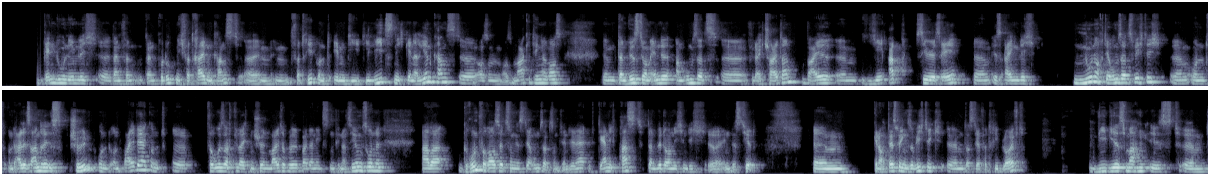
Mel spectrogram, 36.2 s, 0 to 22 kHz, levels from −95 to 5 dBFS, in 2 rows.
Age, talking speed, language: 30-49, 180 wpm, German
